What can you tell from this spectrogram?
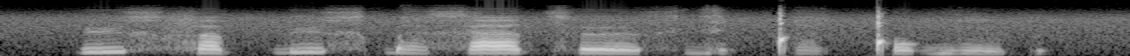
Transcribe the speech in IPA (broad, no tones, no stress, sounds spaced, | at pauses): y x f æ p ɓ y x ɓ æ̤ x æ tʰ øː x d i ǃ æ̤ ǃ o ɡ ĩ p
